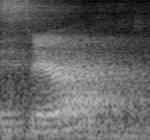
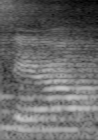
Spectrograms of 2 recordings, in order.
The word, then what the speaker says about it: Sarah: so my name is Sarah you can call me Sarah or Sarah it's a little bit confusing but actually in America many times Sarah or Sarah it's the same name just pronounced differently there are a lot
